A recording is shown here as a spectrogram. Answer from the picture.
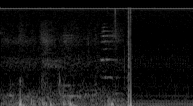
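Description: Near silence: hall room tone with faint shuffling, a brief high squeak late on and a single sharp click just after it.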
